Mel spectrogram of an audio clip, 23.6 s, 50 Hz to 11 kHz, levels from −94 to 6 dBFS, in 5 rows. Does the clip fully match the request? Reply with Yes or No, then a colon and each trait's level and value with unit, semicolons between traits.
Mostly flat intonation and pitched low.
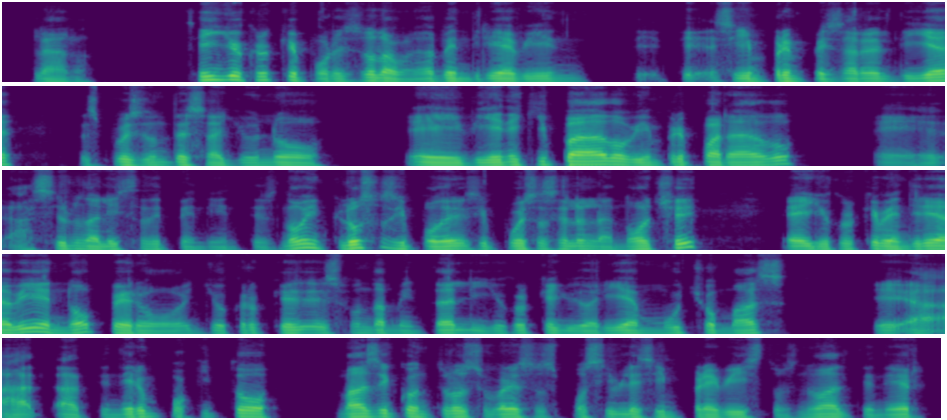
Yes: narrow, 2.2 semitones; low, 105 Hz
